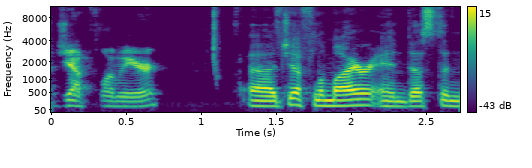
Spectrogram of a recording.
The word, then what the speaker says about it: Jeff Lemire: this is jeff lemire i heard it in an interview pronounced by jeff lemire as jeff lemire uh jeff lemire and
